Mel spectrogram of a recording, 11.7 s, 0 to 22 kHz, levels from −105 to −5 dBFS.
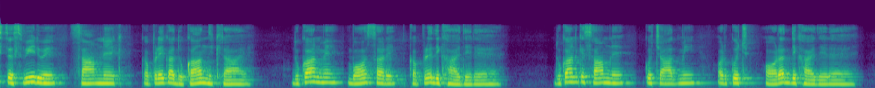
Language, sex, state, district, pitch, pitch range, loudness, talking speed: Hindi, male, Bihar, Kishanganj, 160 Hz, 140-170 Hz, -22 LUFS, 165 wpm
